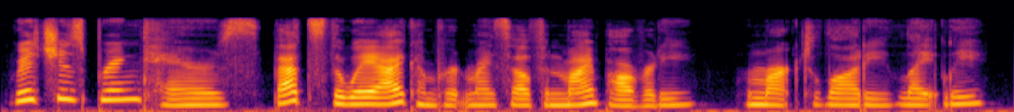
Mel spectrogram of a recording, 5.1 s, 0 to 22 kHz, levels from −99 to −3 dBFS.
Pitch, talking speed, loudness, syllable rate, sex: 220 Hz, 175 wpm, -21 LUFS, 5.6 syllables/s, female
